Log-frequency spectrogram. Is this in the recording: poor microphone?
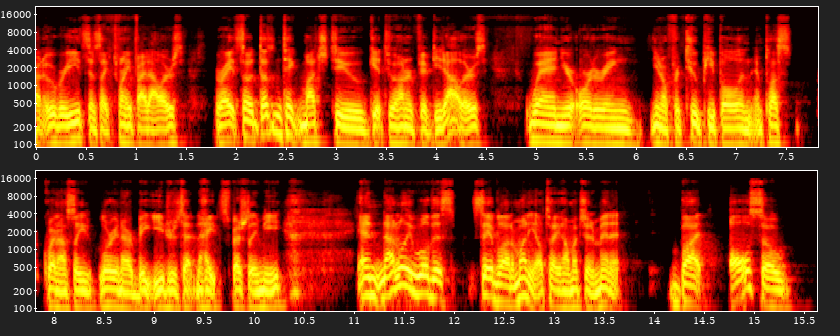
no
